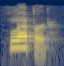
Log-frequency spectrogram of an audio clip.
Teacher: And the second syllable is the sound, like in burger, closed, Together, leopard. Put the stress on the first syllable.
